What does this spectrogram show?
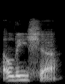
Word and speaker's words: Alyssa: name me after their wet nurse named Alyssa, pronounced Alicia, ironically.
